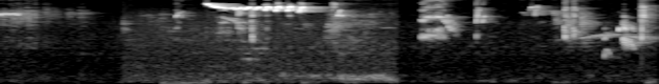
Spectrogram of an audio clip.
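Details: Lure song of an orange-headed thrush, meant to prompt reluctant or young birds to sing: a sharp, very high rapid trill followed by scattered short chirps and whistled slurs, over soft low background rumble.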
